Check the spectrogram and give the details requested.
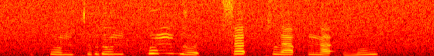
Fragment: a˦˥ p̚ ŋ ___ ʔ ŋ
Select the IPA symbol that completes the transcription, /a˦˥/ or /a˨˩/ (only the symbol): a˨˩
